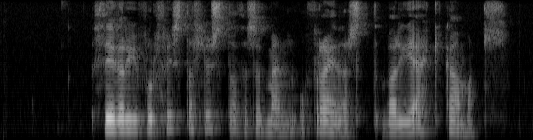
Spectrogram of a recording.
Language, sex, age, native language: Icelandic, female, 30-39, Icelandic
